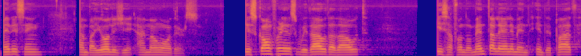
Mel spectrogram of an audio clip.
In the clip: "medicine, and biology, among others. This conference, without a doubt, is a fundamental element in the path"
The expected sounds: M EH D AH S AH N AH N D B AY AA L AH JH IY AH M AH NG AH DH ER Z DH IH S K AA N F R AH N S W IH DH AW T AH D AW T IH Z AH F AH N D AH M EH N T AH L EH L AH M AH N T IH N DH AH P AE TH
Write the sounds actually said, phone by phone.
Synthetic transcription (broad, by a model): M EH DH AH S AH N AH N B AY AA L AH JH IY AH M AH NG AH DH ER S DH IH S K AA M F R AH N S W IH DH AW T AH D AW T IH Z AH F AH N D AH M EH N T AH L EH L AH M AH N T IH N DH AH P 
